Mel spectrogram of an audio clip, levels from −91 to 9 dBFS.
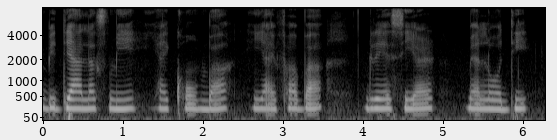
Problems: none marked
